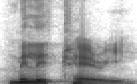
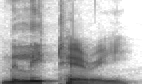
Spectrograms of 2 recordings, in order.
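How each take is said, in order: No difference in how they are said.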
